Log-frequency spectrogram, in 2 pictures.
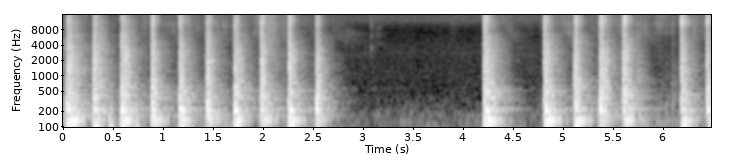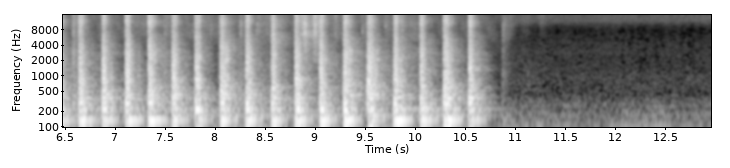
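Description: Rapid tapping, about six or seven knocks a second, in two runs: a short run of about two and a half seconds, then after a pause of about a second and a half, a longer run of some six seconds.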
